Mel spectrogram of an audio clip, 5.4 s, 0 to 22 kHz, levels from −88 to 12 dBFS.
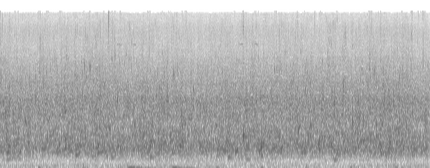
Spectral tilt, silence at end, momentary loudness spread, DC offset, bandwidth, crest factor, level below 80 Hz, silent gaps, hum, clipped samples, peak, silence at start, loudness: -1.5 dB/octave; 0 s; 1 LU; under 0.1%; 17 kHz; 16 dB; -58 dBFS; none; none; under 0.1%; -14 dBFS; 0 s; -30 LUFS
